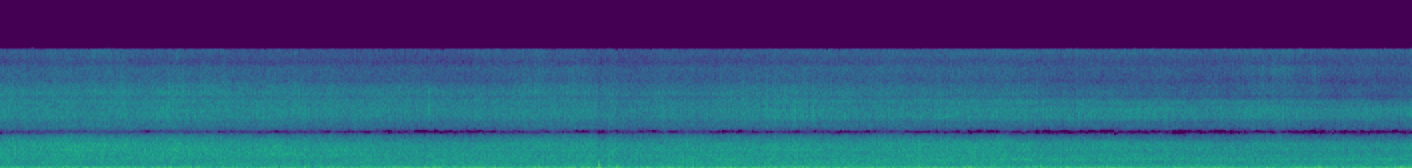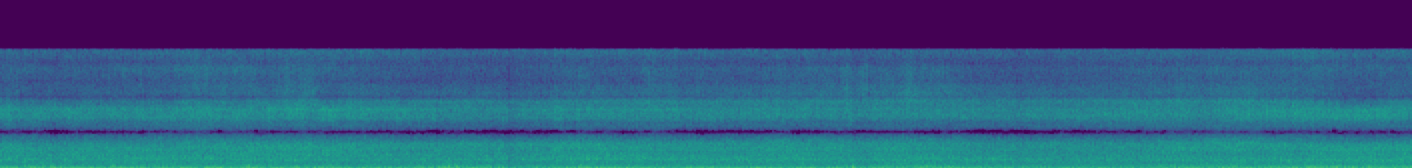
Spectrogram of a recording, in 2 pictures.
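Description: Steady engine drone and road noise heard from inside a moving vehicle, with tyres hissing on a wet road.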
